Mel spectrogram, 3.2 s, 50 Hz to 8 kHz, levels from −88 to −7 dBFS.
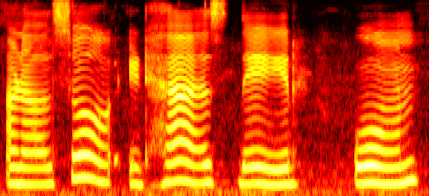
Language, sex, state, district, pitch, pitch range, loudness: English, female, Andhra Pradesh, Sri Satya Sai, 255 Hz, 245-280 Hz, -16 LUFS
